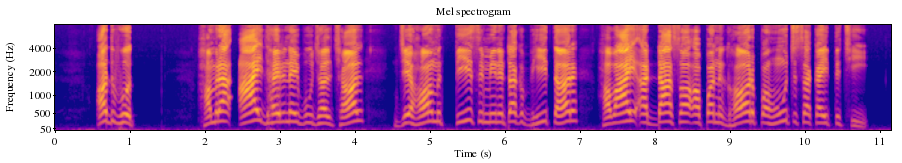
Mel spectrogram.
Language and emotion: Maithili, surprised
